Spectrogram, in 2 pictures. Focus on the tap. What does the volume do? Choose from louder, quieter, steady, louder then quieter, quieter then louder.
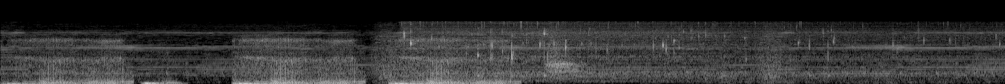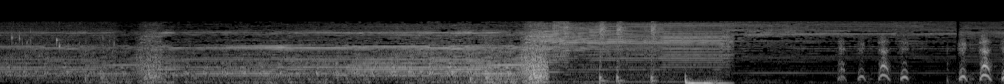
quieter.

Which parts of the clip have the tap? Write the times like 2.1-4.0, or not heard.
4.0-11.2.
